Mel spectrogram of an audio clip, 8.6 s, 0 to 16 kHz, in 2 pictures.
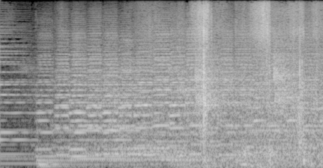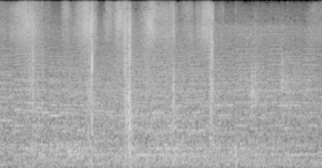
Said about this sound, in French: On s'est retrouvé quelques jours plus tard sur le quai de la ligne 12 du métro. Il était en train de coller des affiches.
